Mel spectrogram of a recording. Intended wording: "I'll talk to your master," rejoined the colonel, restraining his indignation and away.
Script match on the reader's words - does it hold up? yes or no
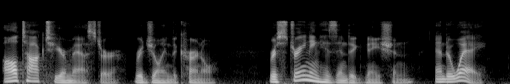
yes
